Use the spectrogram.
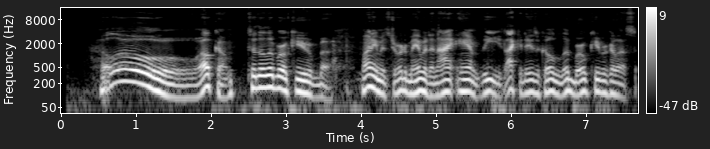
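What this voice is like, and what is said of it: Deeper than normal morning voice. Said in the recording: “my deeper than normal sexy voice... recording early in the morning... my voice will sound gooder”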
